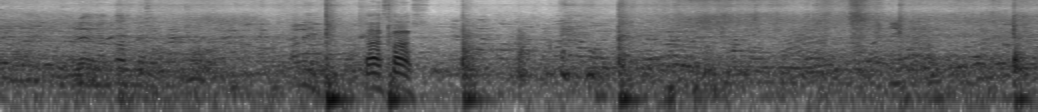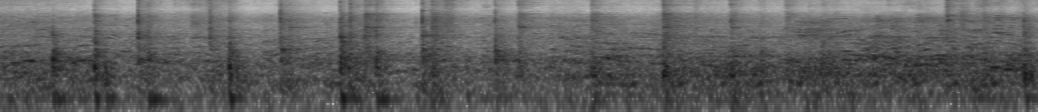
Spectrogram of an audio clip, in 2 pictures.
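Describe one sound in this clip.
Voices of a crowd murmur in the background.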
